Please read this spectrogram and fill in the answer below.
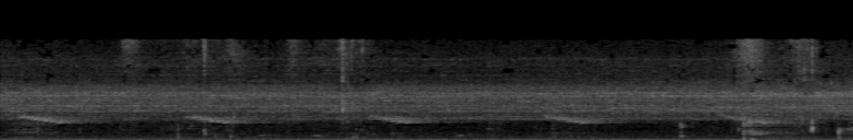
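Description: A steady high-pitched insect chorus, like crickets, with a short falling chirp repeating about once a second.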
